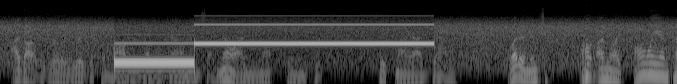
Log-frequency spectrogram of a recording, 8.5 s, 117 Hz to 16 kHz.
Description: Two-tone page, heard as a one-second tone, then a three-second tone, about 420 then 1250 Hz, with speech in English.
